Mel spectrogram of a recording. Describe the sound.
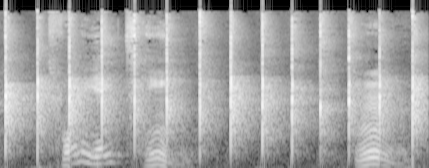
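A single person claps steadily, about a dozen sharp hand claps in an even rhythm, with brief bits of voice sounding faintly between some of the claps.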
